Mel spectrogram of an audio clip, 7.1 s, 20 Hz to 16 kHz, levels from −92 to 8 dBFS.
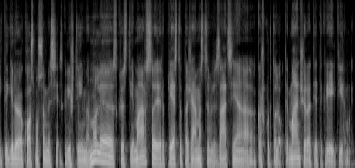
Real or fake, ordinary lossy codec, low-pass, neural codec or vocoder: fake; Opus, 24 kbps; 14.4 kHz; autoencoder, 48 kHz, 128 numbers a frame, DAC-VAE, trained on Japanese speech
